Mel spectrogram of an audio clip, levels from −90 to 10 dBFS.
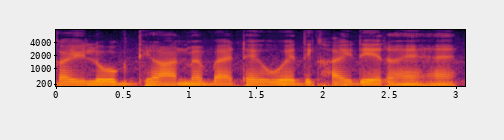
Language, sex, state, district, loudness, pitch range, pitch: Hindi, male, Uttar Pradesh, Lucknow, -15 LUFS, 105-110 Hz, 105 Hz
